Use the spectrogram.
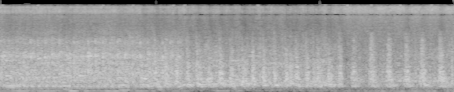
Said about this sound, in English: Autumn had come to the island of Sodor. The fields were changing from yellow stubble to brown earth. And a tractor was hard at work as Thomas puffed along.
